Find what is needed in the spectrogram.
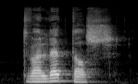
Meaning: a toilet bag (a bag used to store essential toiletries when travelling)
- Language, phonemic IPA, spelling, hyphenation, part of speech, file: Dutch, /twɑˈlɛtɑs/, toilettas, toi‧let‧tas, noun, Nl-toilettas.ogg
